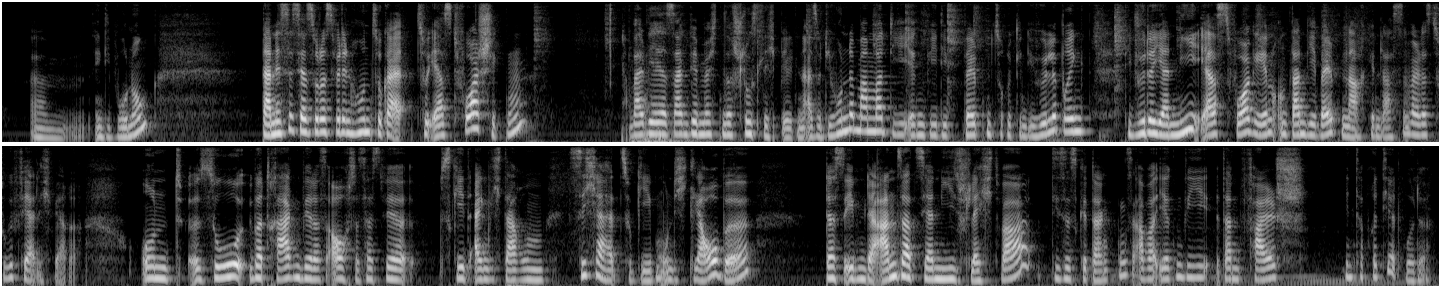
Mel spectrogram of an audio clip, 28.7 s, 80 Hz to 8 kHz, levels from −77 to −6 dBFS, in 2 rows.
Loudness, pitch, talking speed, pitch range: -24 LUFS, 185 Hz, 185 wpm, 170-205 Hz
